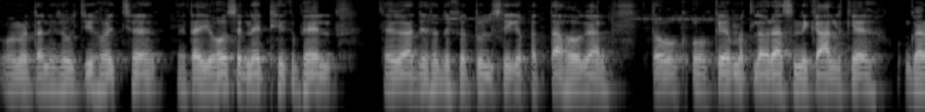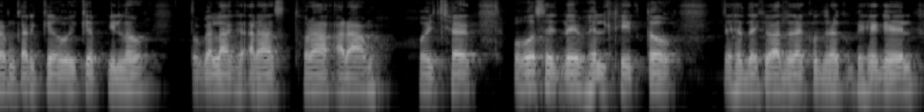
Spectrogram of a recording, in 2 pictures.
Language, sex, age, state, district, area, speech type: Maithili, male, 18-30, Bihar, Samastipur, rural, spontaneous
